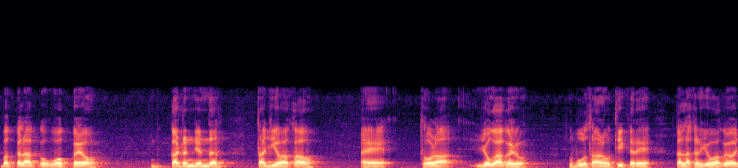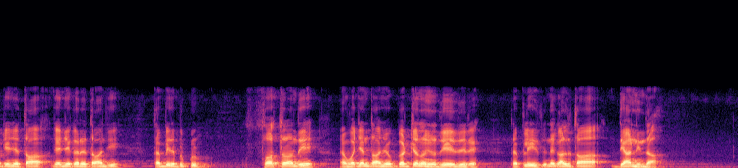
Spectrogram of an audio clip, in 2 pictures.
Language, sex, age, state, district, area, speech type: Sindhi, male, 60+, Gujarat, Kutch, rural, spontaneous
